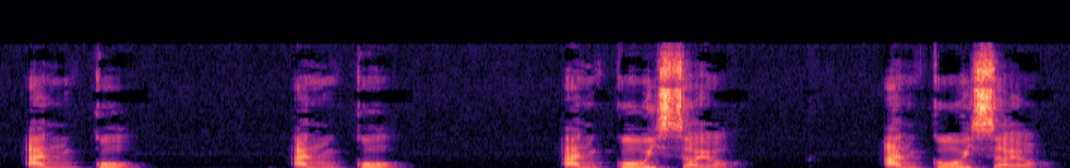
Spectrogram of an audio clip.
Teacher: 안 is a stem, and 고 is a part of an ending. Because of the final n consonant in the stem, the initial 그 consonant should turn into the double consonant 끄 sound.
